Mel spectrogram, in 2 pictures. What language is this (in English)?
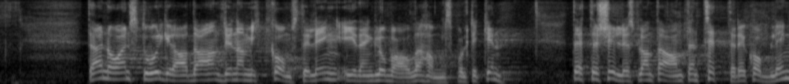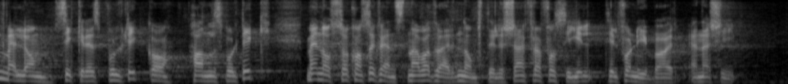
Norwegian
